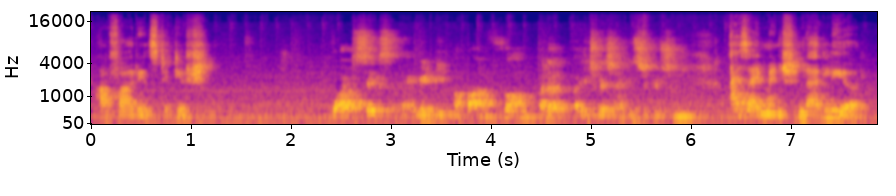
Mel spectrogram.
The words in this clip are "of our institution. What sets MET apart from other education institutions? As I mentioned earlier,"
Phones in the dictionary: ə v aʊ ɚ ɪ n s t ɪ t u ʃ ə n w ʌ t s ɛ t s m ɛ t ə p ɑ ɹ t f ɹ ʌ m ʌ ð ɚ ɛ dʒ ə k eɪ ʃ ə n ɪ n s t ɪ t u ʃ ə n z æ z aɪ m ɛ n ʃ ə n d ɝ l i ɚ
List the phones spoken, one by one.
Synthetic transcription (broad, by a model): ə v aʊ ɚ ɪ n s t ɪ t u ʃ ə n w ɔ t s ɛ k s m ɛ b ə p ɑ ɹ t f ɹ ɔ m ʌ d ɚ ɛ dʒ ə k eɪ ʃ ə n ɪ n s t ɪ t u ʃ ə n æ z aɪ m ɛ n ʃ ə n d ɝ l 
